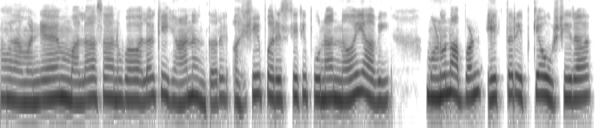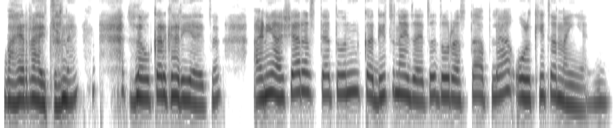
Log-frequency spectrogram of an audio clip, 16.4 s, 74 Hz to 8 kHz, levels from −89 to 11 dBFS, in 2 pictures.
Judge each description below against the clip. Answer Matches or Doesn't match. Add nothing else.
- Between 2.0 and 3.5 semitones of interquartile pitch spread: Matches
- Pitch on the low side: Doesn't match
